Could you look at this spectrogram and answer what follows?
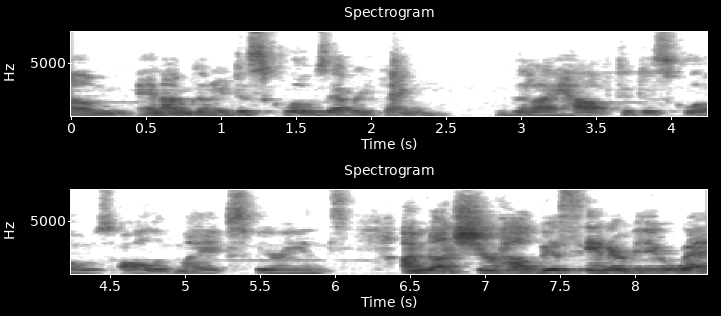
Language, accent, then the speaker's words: English; Canada; the violations of my rights that were occurring as a Canadian citizen and victim of crime and human trafficking.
